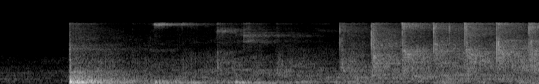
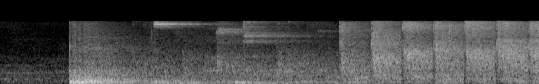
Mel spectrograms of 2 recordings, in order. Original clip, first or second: second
